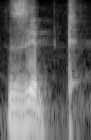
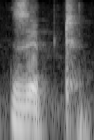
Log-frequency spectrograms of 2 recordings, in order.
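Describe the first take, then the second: The two takes are said the same way.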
